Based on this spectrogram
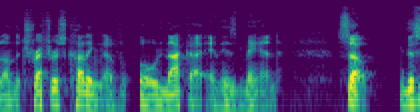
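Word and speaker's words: Ohnaka: Sorry, I butchered that. Hondo Onaka.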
